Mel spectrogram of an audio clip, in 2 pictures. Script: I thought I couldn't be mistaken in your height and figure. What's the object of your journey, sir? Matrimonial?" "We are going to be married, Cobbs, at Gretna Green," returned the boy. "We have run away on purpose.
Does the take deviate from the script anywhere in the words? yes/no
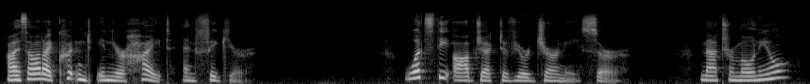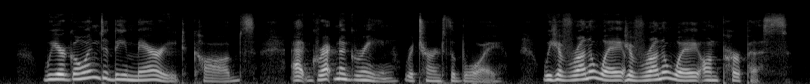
yes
